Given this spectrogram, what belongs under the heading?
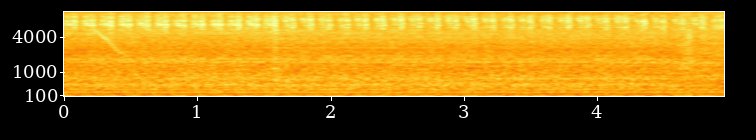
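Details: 2012 GMC Sierra after tensioner pulley replacement, mic placed down by the belt drive at idle: a faint, high chirping squeak still repeats rapidly; not from the AC compressor clutch, idler pulley suspected.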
